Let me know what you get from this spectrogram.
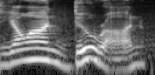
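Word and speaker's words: Jhoan Duran: 19 stubs can't hurt you next up is joanne duron that is the correct pronunciation i did check for the twins this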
